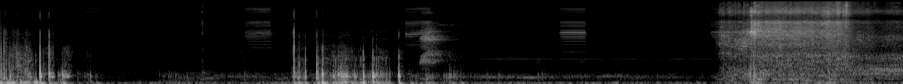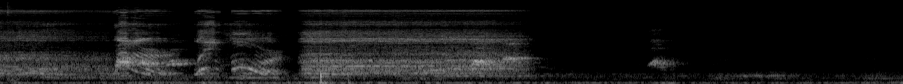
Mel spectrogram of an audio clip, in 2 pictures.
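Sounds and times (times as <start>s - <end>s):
toy cars clattering on track: 7.2s - 9.1s
toy car rolling rush: 7.2s - 9.7s.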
